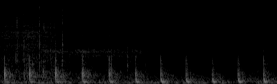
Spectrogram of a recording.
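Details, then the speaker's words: An examiner percusses the lower left ribs near the sixth intercostal space, over the gastric bubble, during a deep breath: about ten quick, even taps with a hollow, drum-like note that stays unchanged; tympany, a negative splenic percussion sign. "Percusses abdomen for a gastric bubble."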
